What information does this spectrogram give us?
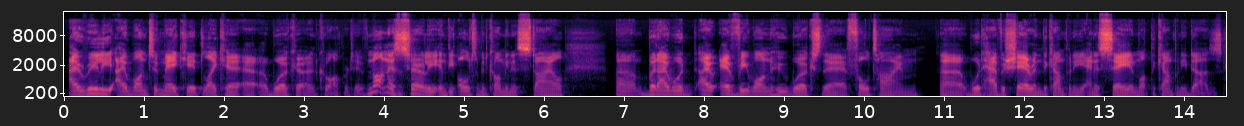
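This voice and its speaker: A man's voice: mid-range voice, fairly even intonation, normal speed. German man rambling through a stream Q&A. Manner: rambling, profane, reads questions aloud then answers. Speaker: streamer answering viewer questions. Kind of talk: casual livestream Q&A.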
